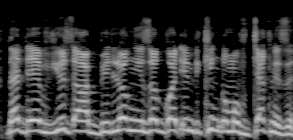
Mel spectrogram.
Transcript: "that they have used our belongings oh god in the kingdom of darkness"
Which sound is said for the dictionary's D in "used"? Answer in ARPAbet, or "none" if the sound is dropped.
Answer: D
